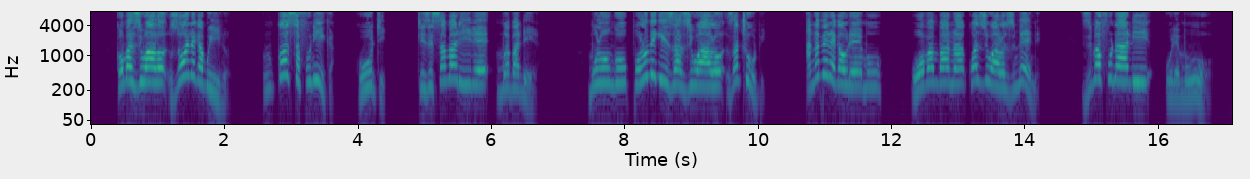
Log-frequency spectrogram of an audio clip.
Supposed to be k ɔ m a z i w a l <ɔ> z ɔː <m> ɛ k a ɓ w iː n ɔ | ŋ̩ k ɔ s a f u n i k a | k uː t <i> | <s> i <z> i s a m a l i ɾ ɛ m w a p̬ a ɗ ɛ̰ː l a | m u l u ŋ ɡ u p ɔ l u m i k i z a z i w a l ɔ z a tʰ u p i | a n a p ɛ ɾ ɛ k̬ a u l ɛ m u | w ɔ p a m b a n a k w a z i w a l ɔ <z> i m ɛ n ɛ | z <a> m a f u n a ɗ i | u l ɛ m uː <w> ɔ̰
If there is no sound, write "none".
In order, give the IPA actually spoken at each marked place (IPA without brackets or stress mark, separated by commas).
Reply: ɔ, n, i, t, z, z, i, w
